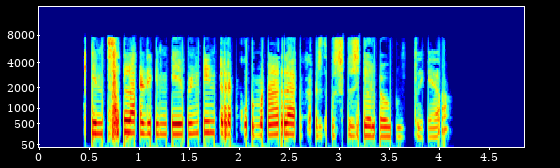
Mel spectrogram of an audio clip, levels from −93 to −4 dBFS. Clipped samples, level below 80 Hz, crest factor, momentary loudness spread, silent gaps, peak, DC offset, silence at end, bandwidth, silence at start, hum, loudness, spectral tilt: under 0.1%; -52 dBFS; 18 dB; 15 LU; 3.68-3.75 s; 0 dBFS; under 0.1%; 0.75 s; 8 kHz; 0.55 s; none; -17 LUFS; -3 dB/octave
